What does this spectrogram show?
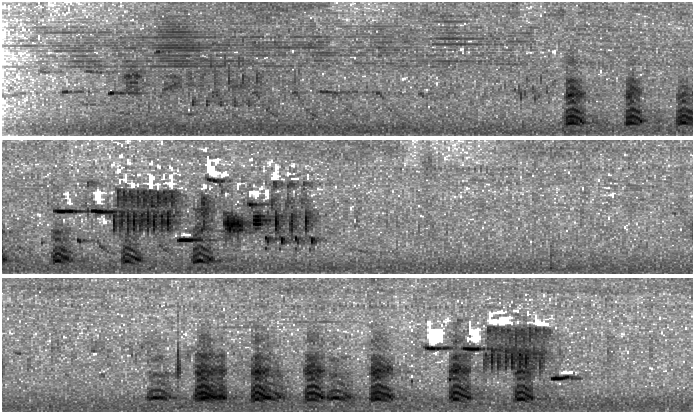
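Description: Faint countryside ambience: a bird calls in two runs of quick repeated chirps, with a few high whistled notes among them. A steady high hiss lies beneath.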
